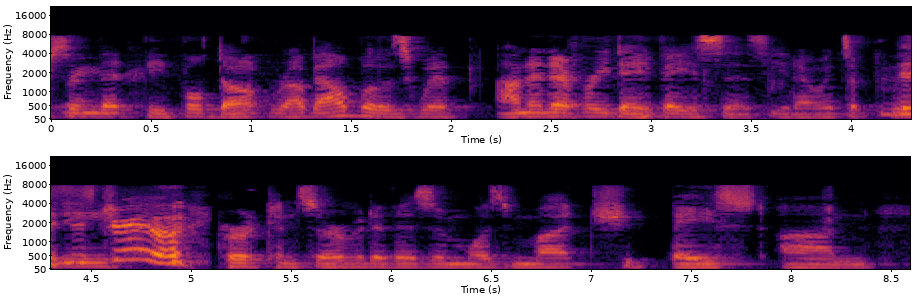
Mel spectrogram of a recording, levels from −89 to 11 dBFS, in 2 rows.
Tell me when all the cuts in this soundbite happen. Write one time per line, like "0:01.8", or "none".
0:05.1
0:06.6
